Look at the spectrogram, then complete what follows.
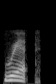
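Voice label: "rip", English, female; verb; i-ɪ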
